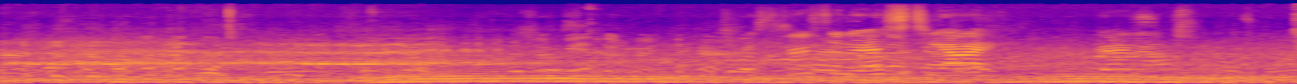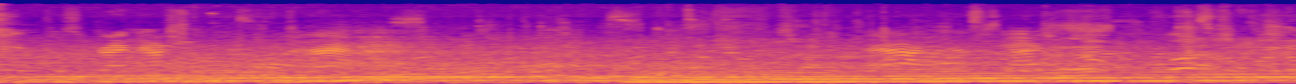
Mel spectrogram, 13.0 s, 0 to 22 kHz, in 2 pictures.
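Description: A turbocharged Buick Grand National's V6 and a Subaru's engine idling at a drag strip start line, revving up a couple of times, about two seconds in and again near ten seconds, as the cars line up to stage.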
